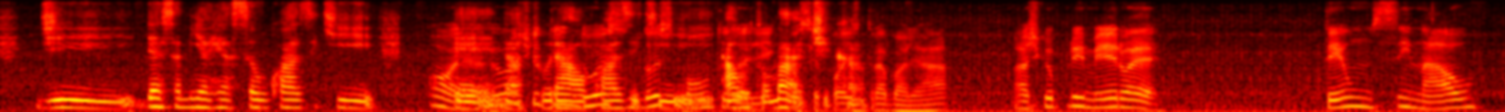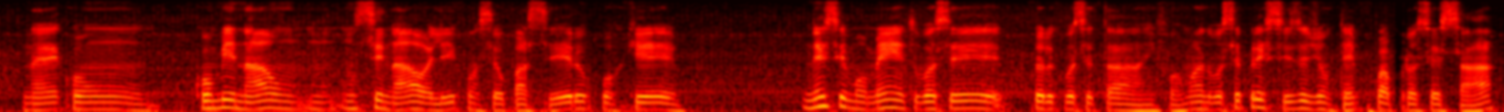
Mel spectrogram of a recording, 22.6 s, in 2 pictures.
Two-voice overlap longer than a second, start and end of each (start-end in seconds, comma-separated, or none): 3.4-6.4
